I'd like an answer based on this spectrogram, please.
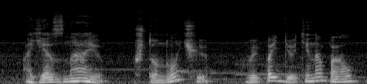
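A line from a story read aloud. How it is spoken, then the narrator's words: Child's very quiet whisper. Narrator (Russian): маленькая Ида шепнула им тихо-тихо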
